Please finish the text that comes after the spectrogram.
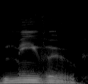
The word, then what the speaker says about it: MeVu: Kevin kwang-ho he's a CEO and co-founder of mibu Kevin did I pronounce everything correctly yeah thank you on the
